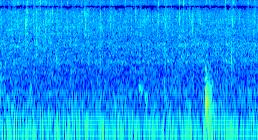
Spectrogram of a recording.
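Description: Sautéed potatoes and onions crackle in a pan, a soft, even sizzle like light rain, with a single brief tap partway through and no talking.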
